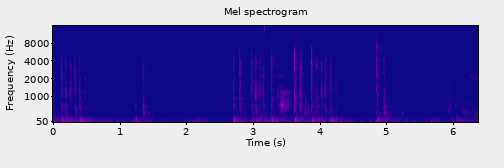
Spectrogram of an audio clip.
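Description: Computer keyboard typing at a faint level as a password is entered and then entered again to confirm it. A few keystrokes come first, then a quick run of keys starting about three seconds in, then a single key press near the end. A faint steady low hum runs underneath.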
